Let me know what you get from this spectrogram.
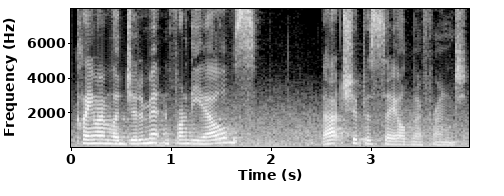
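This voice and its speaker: A woman's voice: mid-range voice, animated, normal speed, noisy background, close to an everyday voice. A woman playing a tough, defiant young thief queen, blunt, sweary and streetwise, in a fantasy audio drama. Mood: resolute. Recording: loud ship ambience behind voice.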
